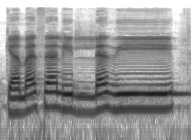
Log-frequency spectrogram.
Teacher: وَمَثَلُ الَّذِينَ كَفَرُوا، آگے كَمَثَلِ الَّذِي، یہاں پہ جو لکھا ہوا ہے الَّذِي، یہاں پہ یائے مدہ ہے، اسے تھوڑا سا کھینچ کے لمبا کر کے پڑھیے گا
